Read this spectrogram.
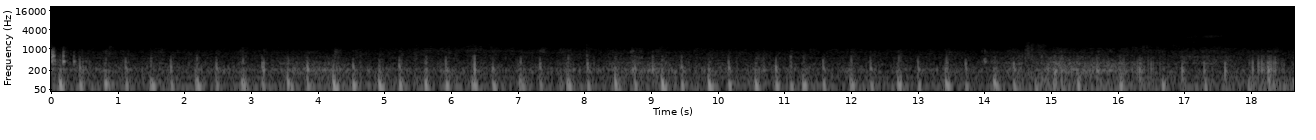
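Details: Female heart auscultated with different stethoscopes at Erb's point, then mitral, tricuspid, aortic and pulmonic sites: regular lub-dub heartbeat at about 86 per minute over several chest sites; normal heart sounds.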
